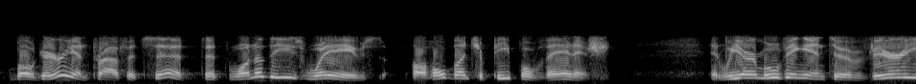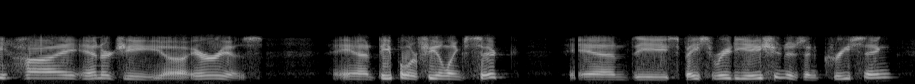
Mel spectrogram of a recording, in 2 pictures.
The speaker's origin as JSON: {"language": "English", "region": "Vermont", "country": "United States", "tie": "born or raised there", "said": "I grew up in Vermont, and I remember when I was in grade school that we had an earthquake."}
